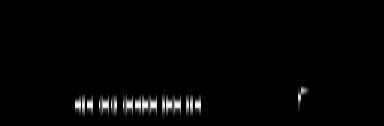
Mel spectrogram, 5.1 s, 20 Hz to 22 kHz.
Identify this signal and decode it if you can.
Morse code, heard as a keyed tone, about 42 wpm, 700 Hz. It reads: KL1WU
